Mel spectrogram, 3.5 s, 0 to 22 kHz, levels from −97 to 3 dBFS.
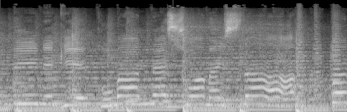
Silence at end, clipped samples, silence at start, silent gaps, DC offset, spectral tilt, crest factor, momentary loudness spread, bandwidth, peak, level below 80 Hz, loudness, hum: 0 s; under 0.1%; 0 s; none; under 0.1%; -4 dB/octave; 14 dB; 3 LU; 18.5 kHz; 0 dBFS; -22 dBFS; -14 LUFS; none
